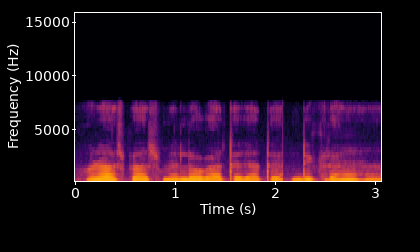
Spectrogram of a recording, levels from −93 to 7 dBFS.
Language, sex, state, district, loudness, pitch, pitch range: Hindi, male, Bihar, Muzaffarpur, -18 LUFS, 155 Hz, 150-155 Hz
